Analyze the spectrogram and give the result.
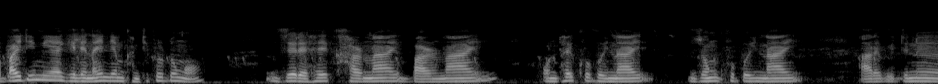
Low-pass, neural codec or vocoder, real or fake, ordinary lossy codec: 5.4 kHz; none; real; AAC, 24 kbps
